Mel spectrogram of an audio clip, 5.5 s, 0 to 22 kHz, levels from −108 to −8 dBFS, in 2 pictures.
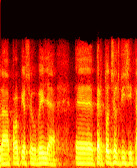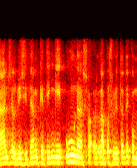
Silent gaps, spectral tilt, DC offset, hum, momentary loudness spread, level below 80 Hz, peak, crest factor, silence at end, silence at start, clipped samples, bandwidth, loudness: none; -7.5 dB/octave; under 0.1%; none; 5 LU; -58 dBFS; -4 dBFS; 16 dB; 0 s; 0 s; under 0.1%; 8.6 kHz; -22 LUFS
